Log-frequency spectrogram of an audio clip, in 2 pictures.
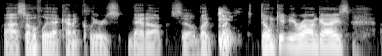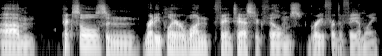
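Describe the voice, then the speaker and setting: A man's voice: fairly low pitch, animated, moderate pace, a bit bright, dry recording, clean studio sound. A man hosting a casual live panel show, informal and conversational as he addresses viewers directly. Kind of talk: casual live-stream hosting and chat reading.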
